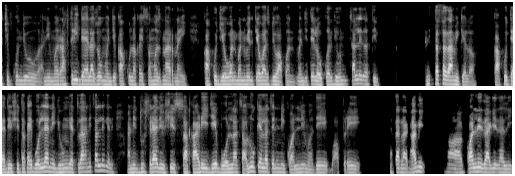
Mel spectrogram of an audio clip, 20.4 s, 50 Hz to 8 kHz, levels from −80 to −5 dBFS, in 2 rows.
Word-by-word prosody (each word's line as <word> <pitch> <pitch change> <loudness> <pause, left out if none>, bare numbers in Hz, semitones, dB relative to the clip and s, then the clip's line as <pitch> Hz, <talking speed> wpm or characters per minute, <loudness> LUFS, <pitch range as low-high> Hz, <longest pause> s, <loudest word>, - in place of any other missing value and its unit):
चिपकून 130 +1 -5
देऊ 125 -3 -1
आणि 120 +2 -4
मग 120 +1 -1
रात्री 125 +4 +1
द्यायला 130 -1 +3
जाऊ 130 +2 0
म्हणजे 125 -1 -1
काकूला 120 +2 -2
काही 125 0 -5
समजणार 125 -1 -1
नाही, 105 -2 -6 0.4
काकू 120 +4 +1
जेवण 125 +1 +2
बनवेल 125 -1 0
तेव्हाच 125 -1 +2
देऊ 125 0 +2
आपण, 110 -2 -2
म्हणजे 115 0 -3
ते 130 - +1
लवकर 120 0 +1
घेऊन 125 +1 -1
चालले 145 +2 0
जातील." 125 -5 -4 1.0
आणि 135 +2 -4
तसंच 145 0 +4
आम्ही 130 -2 +6
केलं. 105 -1 -5 0.4
काकू 105 +6 0
त्यादिवशी 125 +2 +1
तर 125 - 0
काही 135 +2 +2
बोलल्या 135 +3 +4
नाही, 145 -3 -1
घेऊन 130 +2 0
घेतला 135 +1 +1
आणि 145 +1 -3
चालले 185 +3 -1
गेले. 150 -6 -5 0.3
आणि 125 +3 0
दुसऱ्या 135 +2 +2
दिवशी 135 0 0
सकाळी 125 +1 +2
जे 135 +2 +4
बोलणं 125 +2 +3
चालू 140 +5 0
केलं 145 -2 +3
त्यांनी 135 -2 -2
कॉलनीमध्ये, 120 -1 -2
बापरे! 115 -2 -5 0.6
खतरनाक 130 -1 -1
आता 125 - +2
आम्ही 155 +1 +2 0.9
कॉलनी 145 +3 +4
जागी 135 -1 +2
झाली. 120 -2 -2
125 Hz, 165 wpm, -23 LUFS, 120-135 Hz, 1.0 s, आम्ही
